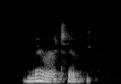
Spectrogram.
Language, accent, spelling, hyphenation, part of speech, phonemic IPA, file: English, Southern England, mirative, mi‧rat‧ive, noun / adjective, /ˈmɪɹətɪv/, LL-Q1860 (eng)-mirative.wav
- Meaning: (noun) 1. A grammatical mood that expresses (surprise at) unexpected revelations or new information 2. (An instance of) a form of a word which conveys this mood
